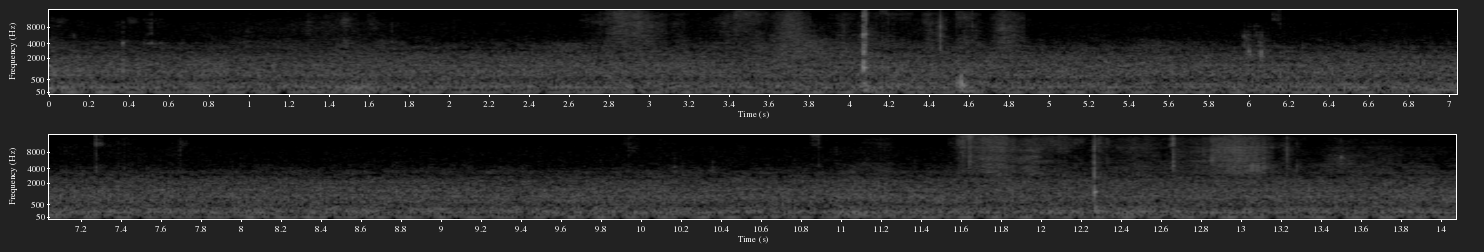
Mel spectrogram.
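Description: Quiet room tone: a steady low hum and hiss with no clear sound of the work, broken by two small clicks about four seconds in.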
